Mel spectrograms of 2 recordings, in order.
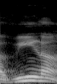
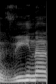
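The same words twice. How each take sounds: First: वीणा as vee-ṇaa, tongue curled back; वीणा with णा at the end; correct retroflex n. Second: वीणा as vee-naa with dental n; वीणा with ना at the end; wrong dental n. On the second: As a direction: keep the tongue forward in वीणा. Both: Shown as a demonstration. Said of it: "नहीं होता".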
